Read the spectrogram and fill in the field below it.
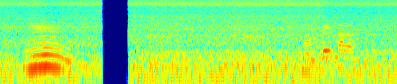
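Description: A waterfall on a village trek fills the air with a steady, broad roar of falling water. Brief voices rise over it near the start and again toward the end.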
